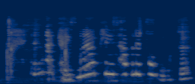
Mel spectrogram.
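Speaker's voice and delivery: put-on high whispered little girl asking; shy girl's whispered request; timid Sophie. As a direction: ask meekly, hushed and high.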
